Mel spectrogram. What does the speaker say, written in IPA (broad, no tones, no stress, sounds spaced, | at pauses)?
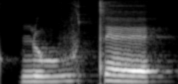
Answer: ɳ u v t ɛ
